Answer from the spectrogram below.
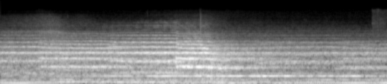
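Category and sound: vehicle, ambulance siren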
